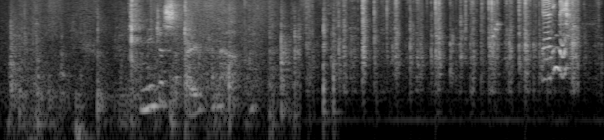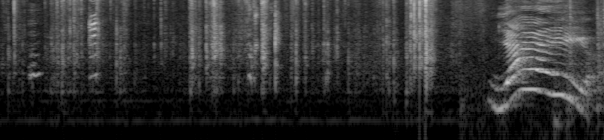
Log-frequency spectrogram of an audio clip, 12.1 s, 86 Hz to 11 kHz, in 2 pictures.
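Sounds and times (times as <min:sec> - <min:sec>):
packaging crackling and rustling: 0:00.1 - 0:10.7
short squeaks: 0:04.9 - 0:07.3, 0:08.4 - 0:08.8.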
